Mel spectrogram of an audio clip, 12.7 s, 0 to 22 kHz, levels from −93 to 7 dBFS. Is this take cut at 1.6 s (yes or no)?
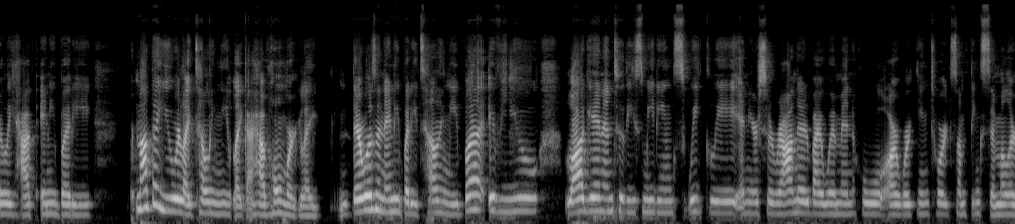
yes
